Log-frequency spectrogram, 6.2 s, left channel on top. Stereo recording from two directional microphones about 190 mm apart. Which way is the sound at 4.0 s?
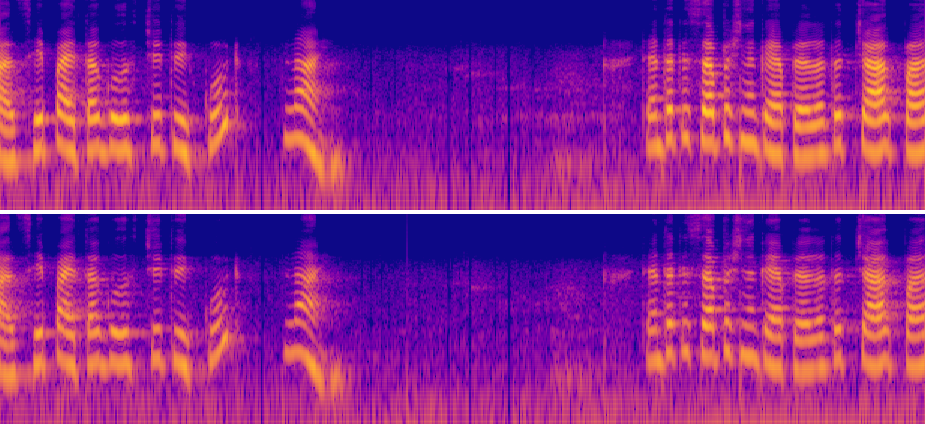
30° left (ahead or behind).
